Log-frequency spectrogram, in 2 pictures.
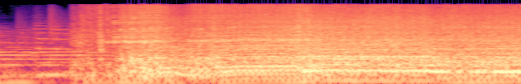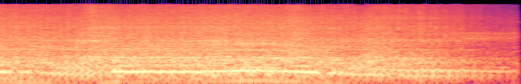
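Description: Car engine sound effect: an engine starts up about a second in and runs steadily as the car drives away, fading out near the end.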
